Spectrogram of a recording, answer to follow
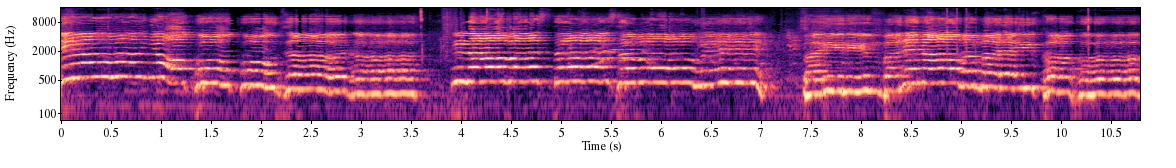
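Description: A woman singing a slow, drawn-out melody with long held notes, in three phrases separated by brief pauses for breath.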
